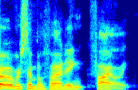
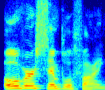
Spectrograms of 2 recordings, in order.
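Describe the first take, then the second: First: "oversimplifying" stumbled into "filing"; tongue-tied stumble. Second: "Oversimplifying" said cleanly and a bit higher; careful correction. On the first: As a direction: trip over "oversimplifying" and garble it into "filing". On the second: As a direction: restart and say "Oversimplifying" carefully, every syllable clear. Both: Real, not acted. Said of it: "Jesus Christ".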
